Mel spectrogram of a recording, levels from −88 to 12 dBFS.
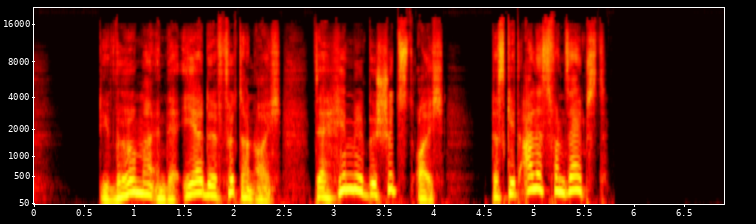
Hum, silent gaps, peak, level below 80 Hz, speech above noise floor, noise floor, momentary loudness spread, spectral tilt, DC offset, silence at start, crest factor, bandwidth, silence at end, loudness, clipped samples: none; none; 0 dBFS; -44 dBFS; 64 dB; -79 dBFS; 10 LU; -5 dB/octave; under 0.1%; 0.65 s; 16 dB; 19 kHz; 1.2 s; -16 LUFS; under 0.1%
